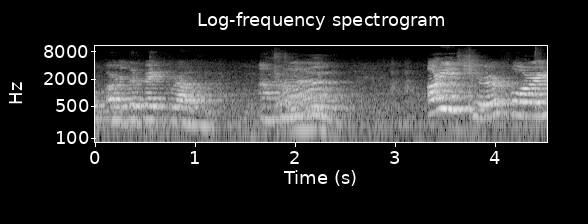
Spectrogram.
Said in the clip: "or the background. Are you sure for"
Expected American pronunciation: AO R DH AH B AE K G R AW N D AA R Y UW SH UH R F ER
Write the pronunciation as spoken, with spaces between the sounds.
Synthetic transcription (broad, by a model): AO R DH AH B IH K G R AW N AA R Y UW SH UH R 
